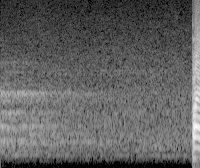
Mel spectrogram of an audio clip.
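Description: A short pause in a man's speech, picked up through a desk microphone in a large chamber. The last word's echo rings on and fades over about a second, leaving a low, steady hiss, and his voice comes back in near the end.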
